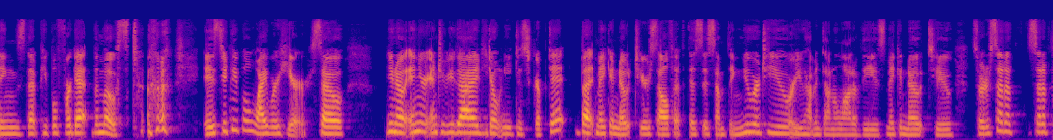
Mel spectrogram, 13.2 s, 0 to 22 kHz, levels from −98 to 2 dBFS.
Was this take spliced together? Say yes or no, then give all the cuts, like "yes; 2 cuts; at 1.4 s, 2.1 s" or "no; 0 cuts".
yes; 3 cuts; at 2.9 s, 6.1 s, 7.4 s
